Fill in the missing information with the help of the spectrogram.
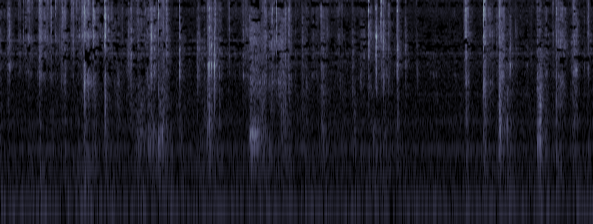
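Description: A solid pink striped bar of soap is cut into small cubes and then scraped with a metal blade. Quiet, dry, bright crisp cracks and scratchy scraping repeat unevenly throughout, each snapping off sharply with almost no ring.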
